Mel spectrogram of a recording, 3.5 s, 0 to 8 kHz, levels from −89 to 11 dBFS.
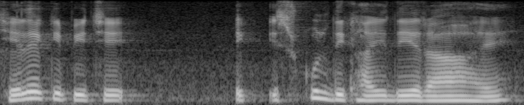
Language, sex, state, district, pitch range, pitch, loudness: Hindi, male, West Bengal, Alipurduar, 135-155 Hz, 145 Hz, -13 LUFS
